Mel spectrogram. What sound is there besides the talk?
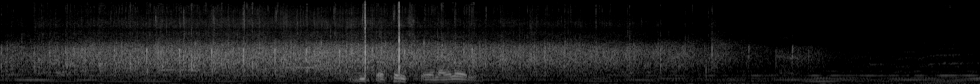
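audience applauding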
